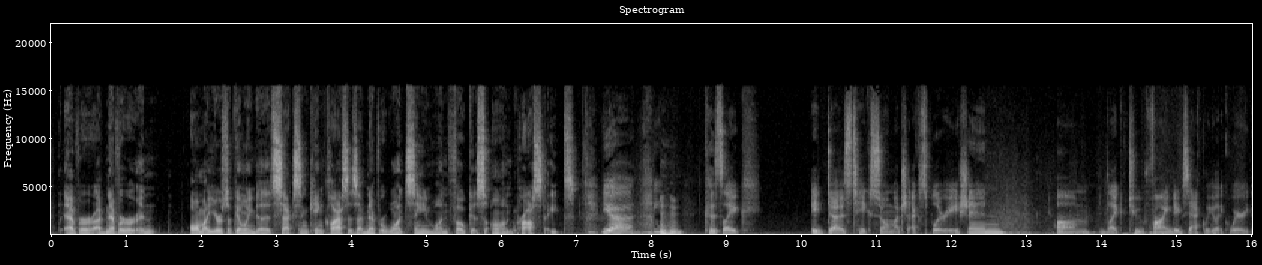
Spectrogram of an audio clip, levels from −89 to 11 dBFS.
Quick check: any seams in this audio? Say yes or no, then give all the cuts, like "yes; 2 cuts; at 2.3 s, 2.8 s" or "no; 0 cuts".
yes; 1 cut; at 8.0 s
